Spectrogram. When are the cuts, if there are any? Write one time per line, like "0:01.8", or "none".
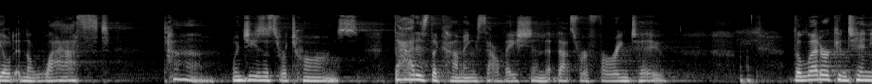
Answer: none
